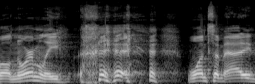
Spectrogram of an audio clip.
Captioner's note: laughs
